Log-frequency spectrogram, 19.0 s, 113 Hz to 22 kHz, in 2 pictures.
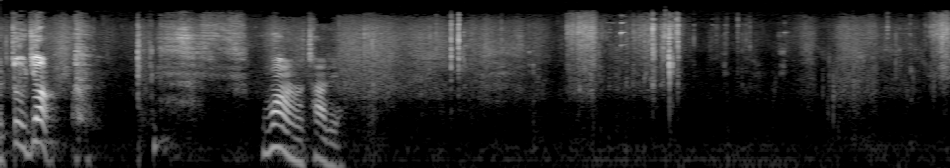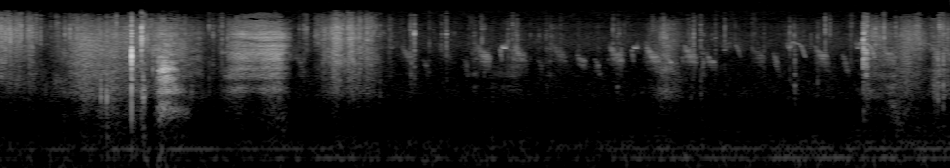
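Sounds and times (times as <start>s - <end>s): food packaging rustling: 5.3s - 7.5s, 8.2s - 10.8s, 12.5s - 14.0s.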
